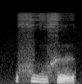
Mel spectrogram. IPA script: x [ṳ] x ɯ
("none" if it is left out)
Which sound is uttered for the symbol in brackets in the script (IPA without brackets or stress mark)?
ṳ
